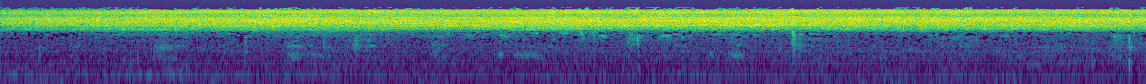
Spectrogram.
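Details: Cicada calls at a home garden plot with corn already in ear, heard as a steady, piercing buzz that never pauses, with a few faint short chirps and ticks mixed in beneath.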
